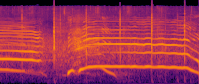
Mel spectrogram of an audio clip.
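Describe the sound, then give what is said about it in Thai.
A cheering 'hiw' sound effect: a shrill whooping chorus of long, sustained high tones that slide downward at their ends, punctuated by several sharp claps. “ใช่แล้วก็จะได้ฟังเสียงที่ฮิ้วแบบนี้มีคนคอมเมนต์บอกว่าห้ามหยุดที่ฮิ้วเด็ดขาด ห้ามหยุดเลย”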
